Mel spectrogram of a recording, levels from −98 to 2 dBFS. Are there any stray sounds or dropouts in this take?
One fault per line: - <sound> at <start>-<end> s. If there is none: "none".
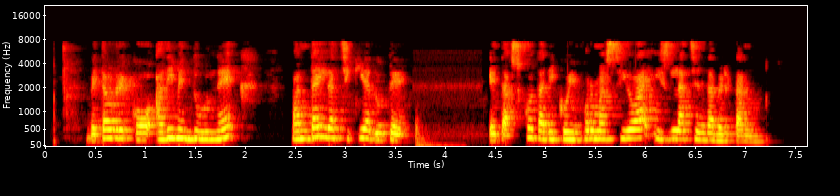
- thud at 3.7-4.2 s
